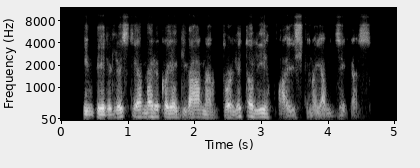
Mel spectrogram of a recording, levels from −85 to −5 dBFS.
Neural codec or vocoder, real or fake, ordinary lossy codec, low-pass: codec, 16 kHz, 4.8 kbps, FACodec; fake; Opus, 16 kbps; 7.2 kHz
